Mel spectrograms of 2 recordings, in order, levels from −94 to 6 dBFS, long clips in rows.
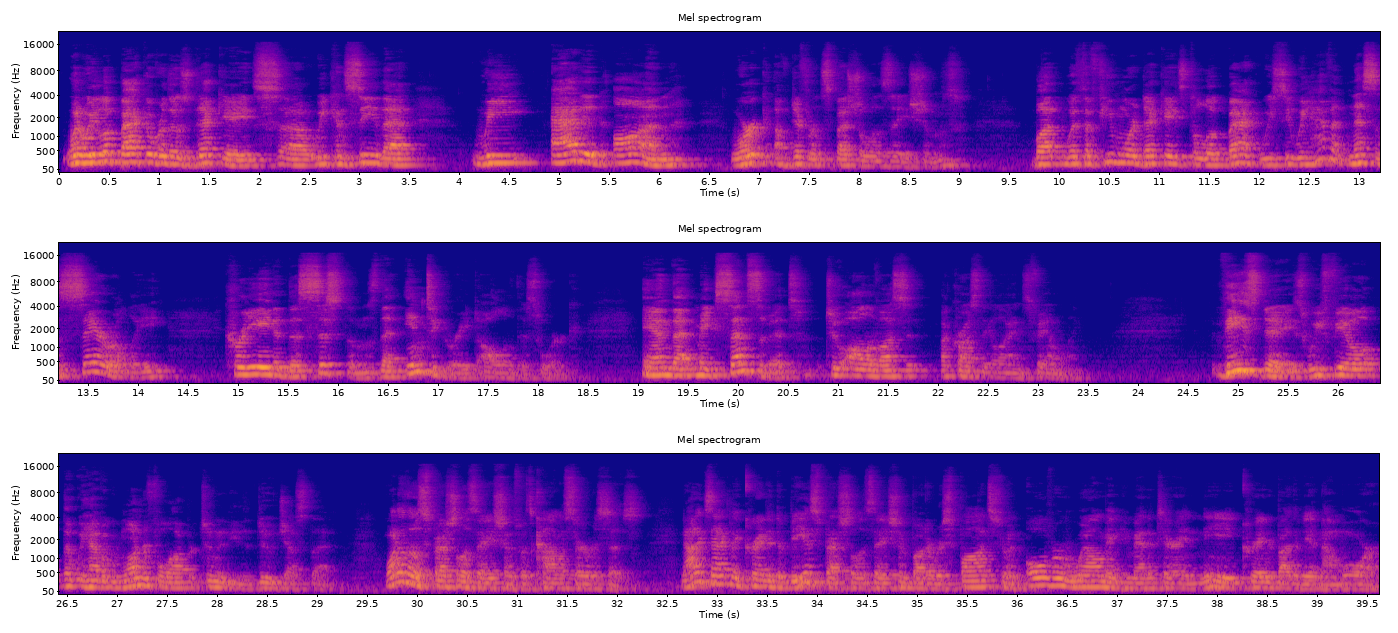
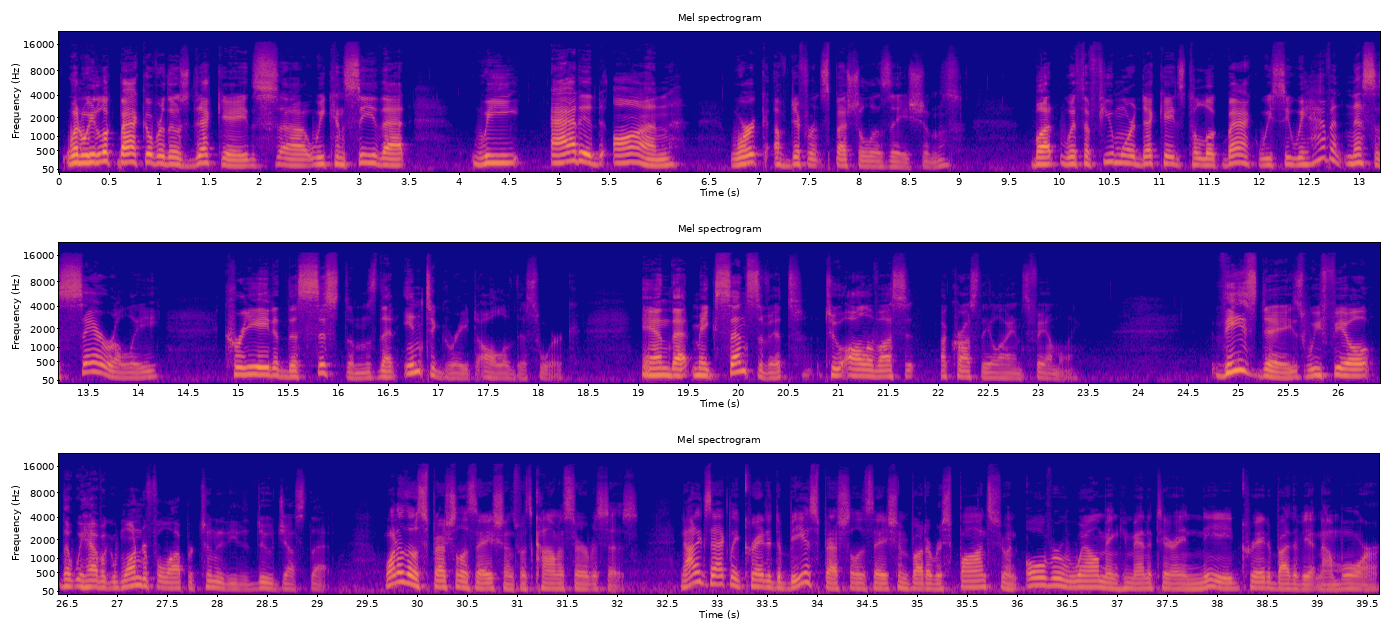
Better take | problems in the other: second | room echo; slight; dies away in 0.4 s // off-mic speech; far

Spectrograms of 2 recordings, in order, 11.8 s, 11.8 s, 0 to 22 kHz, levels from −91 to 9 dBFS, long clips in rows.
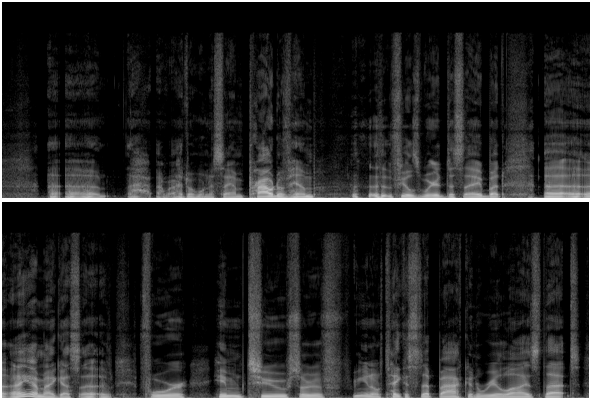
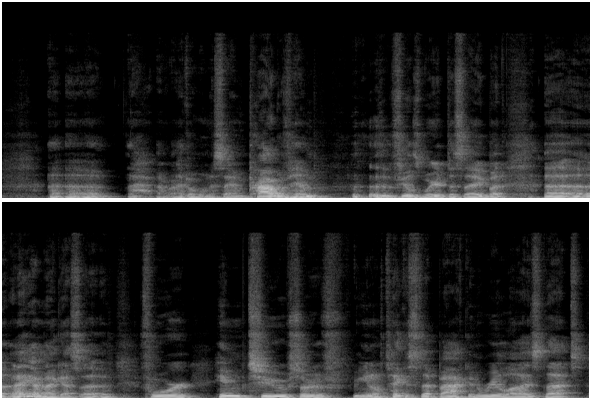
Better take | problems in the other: first | room echo; slight; dies away in 0.3 s // off-mic speech; somewhat distant

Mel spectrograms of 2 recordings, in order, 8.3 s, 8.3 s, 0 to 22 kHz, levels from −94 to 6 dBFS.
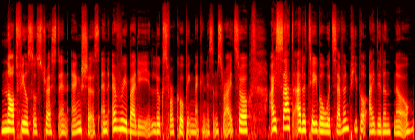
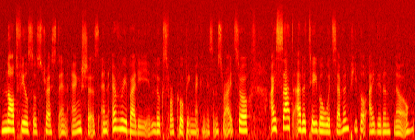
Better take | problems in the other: first | hiss; noticeable; throughout; 20 dB below the speech

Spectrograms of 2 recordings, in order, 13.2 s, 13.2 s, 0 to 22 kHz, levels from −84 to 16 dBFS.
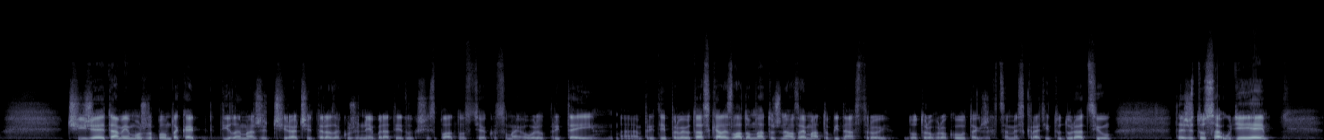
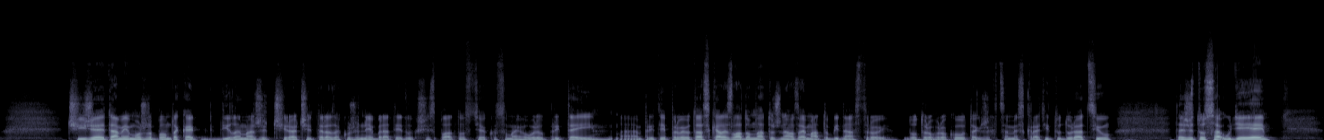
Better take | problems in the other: second | thin; very; fading below 350 Hz

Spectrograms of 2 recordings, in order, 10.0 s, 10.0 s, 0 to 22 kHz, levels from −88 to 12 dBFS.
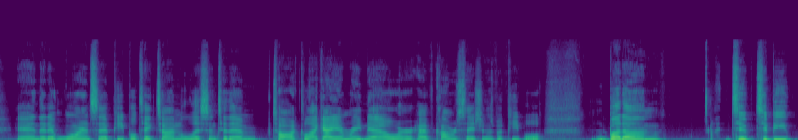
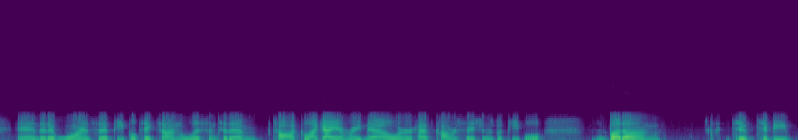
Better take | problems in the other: first | phone-call audio; nothing above 3.5 kHz

